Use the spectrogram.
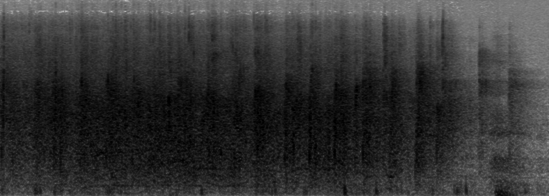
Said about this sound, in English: Clap your hands and give God the praise right now.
